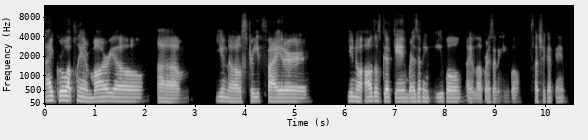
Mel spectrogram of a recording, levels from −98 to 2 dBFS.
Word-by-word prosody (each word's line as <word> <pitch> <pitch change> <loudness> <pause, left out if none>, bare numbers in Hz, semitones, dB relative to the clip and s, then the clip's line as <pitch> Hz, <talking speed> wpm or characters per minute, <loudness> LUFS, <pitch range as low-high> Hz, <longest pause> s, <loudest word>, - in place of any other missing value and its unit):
uh, - - -4
i 150 - +6
I - - +6
grew 155 +2 +5
up 150 - +6
playing 140 -6 0
Mario, 130 0 +1 0.3
um, 115 -1 -1 0.5
you 140 0 -3
know, 115 -3 0
Street 130 +2 -6
Fighter, 125 -1 +3 0.8
you 140 0 -1
know, 130 -3 +2
all 135 +3 +3
those 145 -2 -2
good 130 0 0
games, 125 0 0
Resident 125 0 -1
Evil- 125 -1 -1
I 110 - -4
love - - -5
Resident 115 +1 -6
Evil, 115 +1 -12 0.2
such - - -6
a - - -8
good - - -7
game. - - -11
125 Hz, 160 wpm, -24 LUFS, 120-135 Hz, 0.8 s, i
